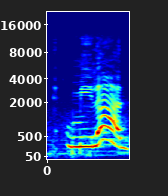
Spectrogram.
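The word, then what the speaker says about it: ميلاد: led me land versus simple we're easy to pronounce milad and you might have heard because it's also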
